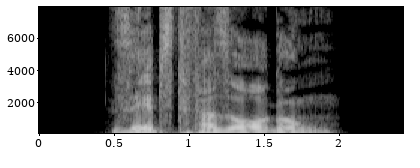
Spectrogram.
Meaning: self-sufficiency
- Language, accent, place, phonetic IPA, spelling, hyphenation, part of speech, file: German, Germany, Berlin, [ˈzɛlpstfɛɐ̯ˌzɔʁɡʊŋ], Selbstversorgung, Selbst‧ver‧sor‧gung, noun, De-Selbstversorgung.ogg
